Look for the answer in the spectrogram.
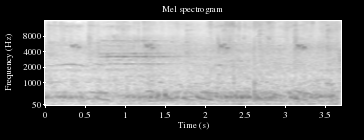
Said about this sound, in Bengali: পিওর ইন্ডিয়ান কবুতর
